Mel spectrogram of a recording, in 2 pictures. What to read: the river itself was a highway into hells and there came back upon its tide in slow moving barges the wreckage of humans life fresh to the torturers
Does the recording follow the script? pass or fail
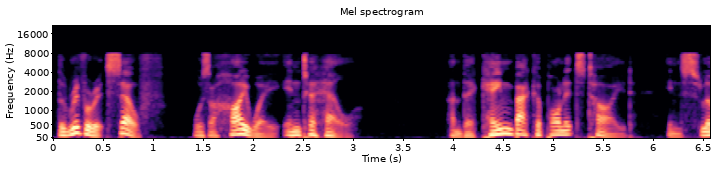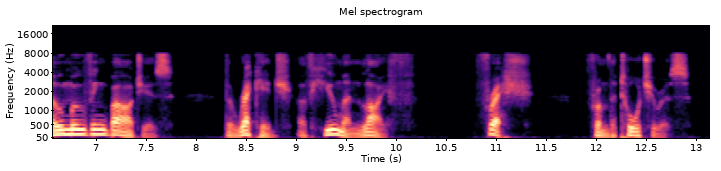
fail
